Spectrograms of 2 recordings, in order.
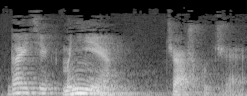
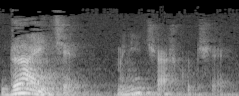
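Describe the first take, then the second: First: The word мне carries the main stress. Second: The word дайте carries the main stress. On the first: Others were served but the speaker was not. "Следующий вариант" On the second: The speaker is tired of waiting to be served. "Попробуем поставить ударение на всех словах по очереди"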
